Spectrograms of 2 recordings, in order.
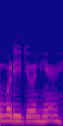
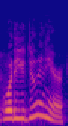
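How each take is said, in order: First: Soft, lower-key repeat of the question; controlled questioning. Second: Higher, forceful retold demand; confronting demand. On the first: Retold or imitated. Woman asking the surgeon once more, quietly controlled. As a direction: ask it quietly, holding back. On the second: Woman grabbing the surgeon in a drug house, confronting him. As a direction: demand an answer as you grab him. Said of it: "I just grabbed him".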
